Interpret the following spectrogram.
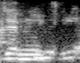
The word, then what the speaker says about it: definitely: Definitely and destiny. Destiny both of them have to be narrower e sound not a.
